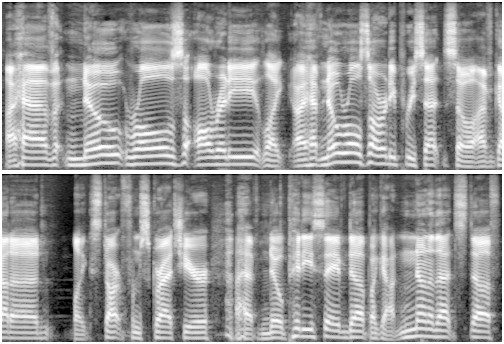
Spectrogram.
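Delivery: usual speaking voice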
